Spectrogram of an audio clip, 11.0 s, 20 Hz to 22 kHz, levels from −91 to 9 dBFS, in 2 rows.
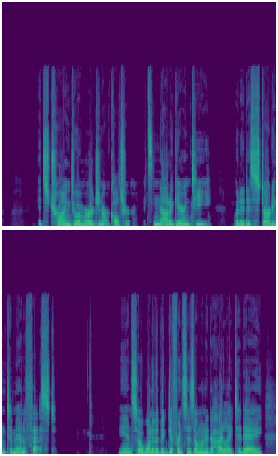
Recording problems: none

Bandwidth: 15.5 kHz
